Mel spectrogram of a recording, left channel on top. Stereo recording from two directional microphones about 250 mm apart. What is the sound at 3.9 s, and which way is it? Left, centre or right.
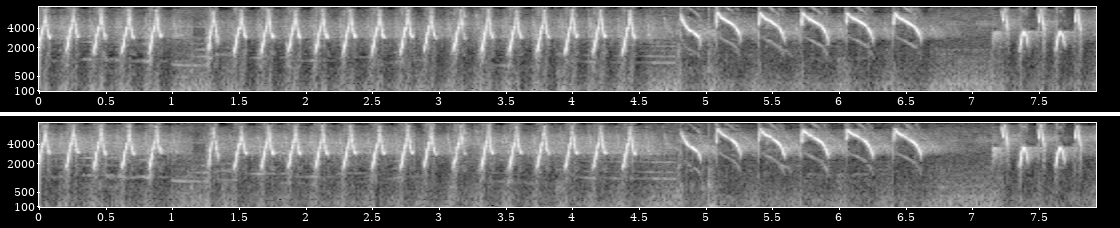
Bird, left.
